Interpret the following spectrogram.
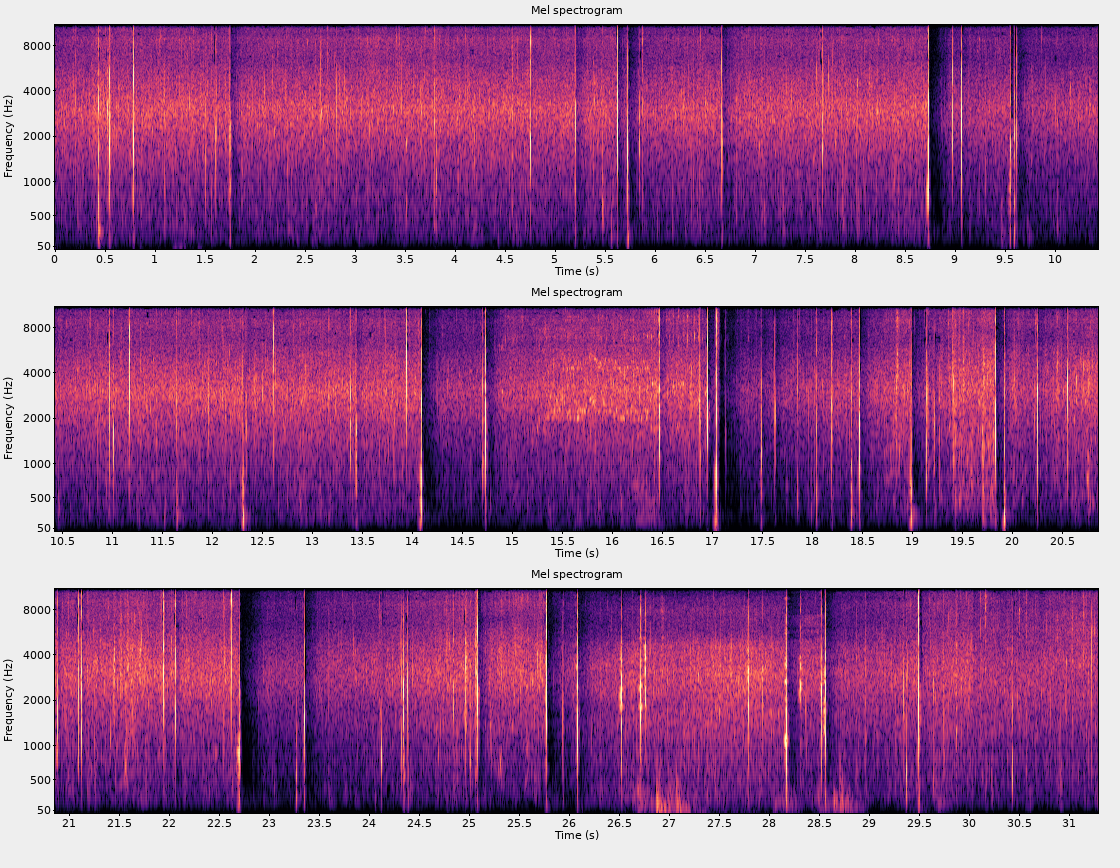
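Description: Steady rain falling on lake water, an even hiss with frequent sharp ticks of drops striking close by. A few low thumps near the end.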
